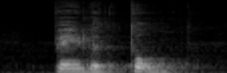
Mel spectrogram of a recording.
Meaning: 1. platoon 2. peloton
- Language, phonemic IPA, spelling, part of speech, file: Dutch, /peloˈtɔn/, peloton, noun, Nl-peloton.ogg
